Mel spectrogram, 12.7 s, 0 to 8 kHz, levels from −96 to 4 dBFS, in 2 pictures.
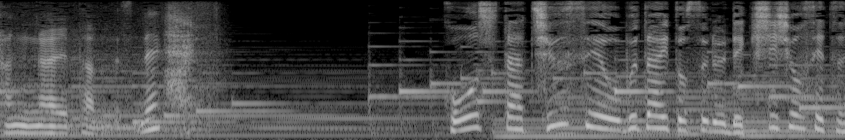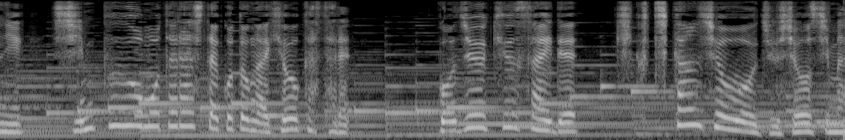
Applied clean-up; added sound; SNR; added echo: none; none; none; none.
